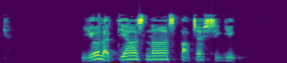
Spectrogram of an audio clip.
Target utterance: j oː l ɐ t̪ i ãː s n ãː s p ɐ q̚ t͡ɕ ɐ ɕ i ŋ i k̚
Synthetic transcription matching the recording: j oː l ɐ t̪ j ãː s n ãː s p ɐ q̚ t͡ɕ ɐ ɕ i ɡ i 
